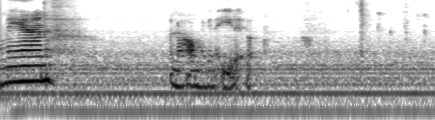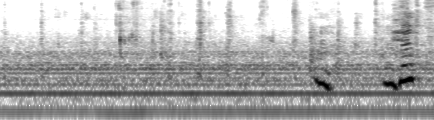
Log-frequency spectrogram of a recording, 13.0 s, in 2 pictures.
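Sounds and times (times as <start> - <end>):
steady low hum: 0.0 - 13.0
chewing: 4.8 - 13.0.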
